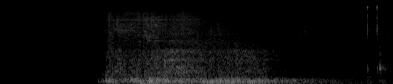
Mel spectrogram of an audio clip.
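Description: A magical whoosh and shimmer sweeps through as a spell is cast.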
